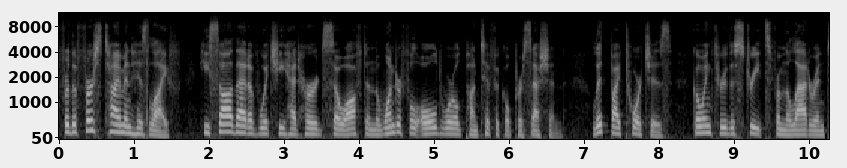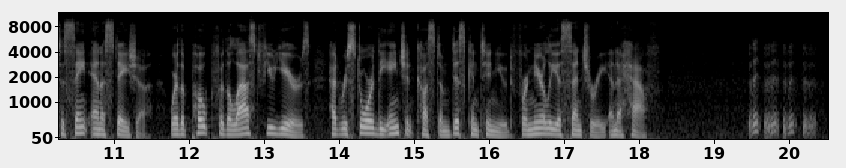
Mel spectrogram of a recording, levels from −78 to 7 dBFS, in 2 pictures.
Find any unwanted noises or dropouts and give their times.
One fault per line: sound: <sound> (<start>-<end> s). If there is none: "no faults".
sound: laugh (19.5-20.4 s)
